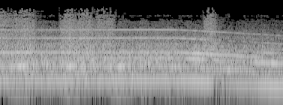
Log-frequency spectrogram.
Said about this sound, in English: Now, I'll put on a spool of defectively insulated wire. Mm-hmm. There. Hey, what's that? Well, each time there's a break in the insulation, this buzzer sounds off.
